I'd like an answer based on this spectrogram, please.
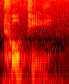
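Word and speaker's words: coati: animal it's uh the toti uh c-o-a-t-i and they pronounce it with a Q on the front like quality and uh cute little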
